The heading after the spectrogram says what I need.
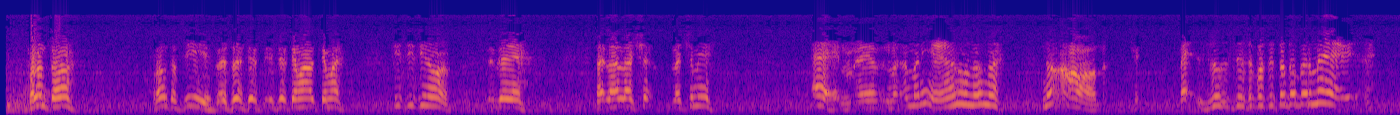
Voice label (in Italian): Telefonata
